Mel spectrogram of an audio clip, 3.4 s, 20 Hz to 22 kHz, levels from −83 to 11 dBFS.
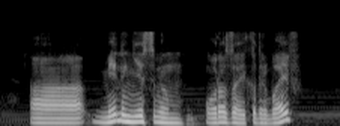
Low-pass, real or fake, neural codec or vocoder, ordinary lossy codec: none; real; none; none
